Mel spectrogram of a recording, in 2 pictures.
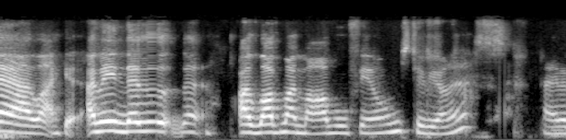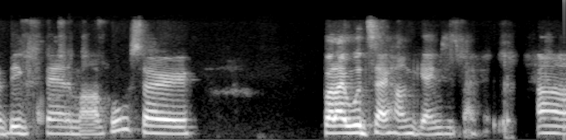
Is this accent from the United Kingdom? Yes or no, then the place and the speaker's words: no; Sydney, New South Wales, Australia; But look, I wouldn't say I have road rage. I'd say I'm just from Sydney.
